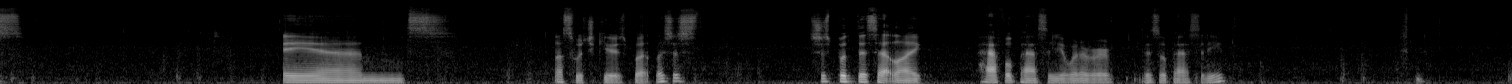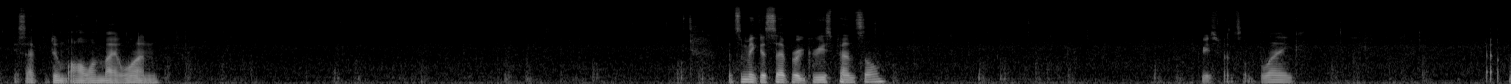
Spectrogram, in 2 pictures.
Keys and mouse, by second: 0.1 click, 0.5 click, 0.8 click, 1.1 click, 1.3 click, 1.9 click, 3.0 click, 3.6 click, 3.8 click, 4.1 drag, 4.5 click, 4.7 click, 5.0 click, 5.3 click, 6.2-9.6 drag, 10.4 ctrl+click, 11.4 click, 12.1 ctrl+click, 12.6 click, 13.4-14.4 drag, 14.7-16.1 drag, 17.0 click, 17.6-19.9 drag, 21.6 click, 23.9-24.4 drag, 25.3 shift+a.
